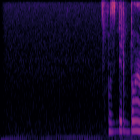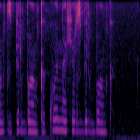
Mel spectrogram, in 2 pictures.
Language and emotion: Russian, neutral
